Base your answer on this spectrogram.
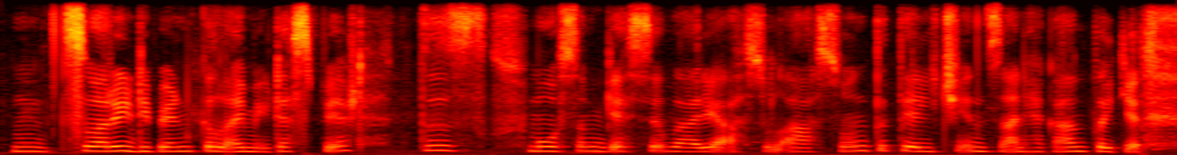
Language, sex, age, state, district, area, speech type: Kashmiri, female, 18-30, Jammu and Kashmir, Kulgam, rural, spontaneous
